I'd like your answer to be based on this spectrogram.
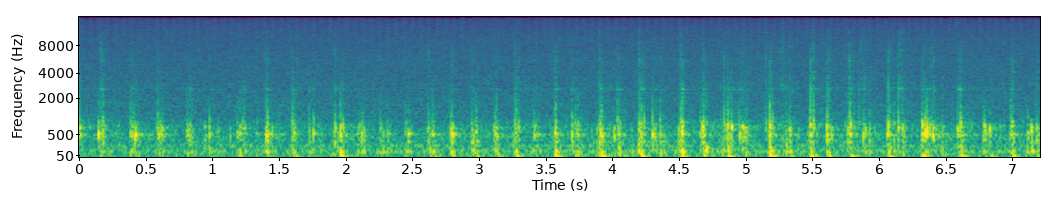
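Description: Fingernails tap and scratch the surface of a small green hollow rubber massage ball with soft spikes. About two dozen quick, soft, dull taps come in a steady rhythm, each dying away almost at once over a low hum. The sound stays muffled and mid-low, with little brightness.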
